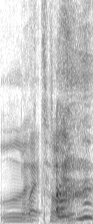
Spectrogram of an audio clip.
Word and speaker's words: Little: The way you pronounce her last name is Little.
